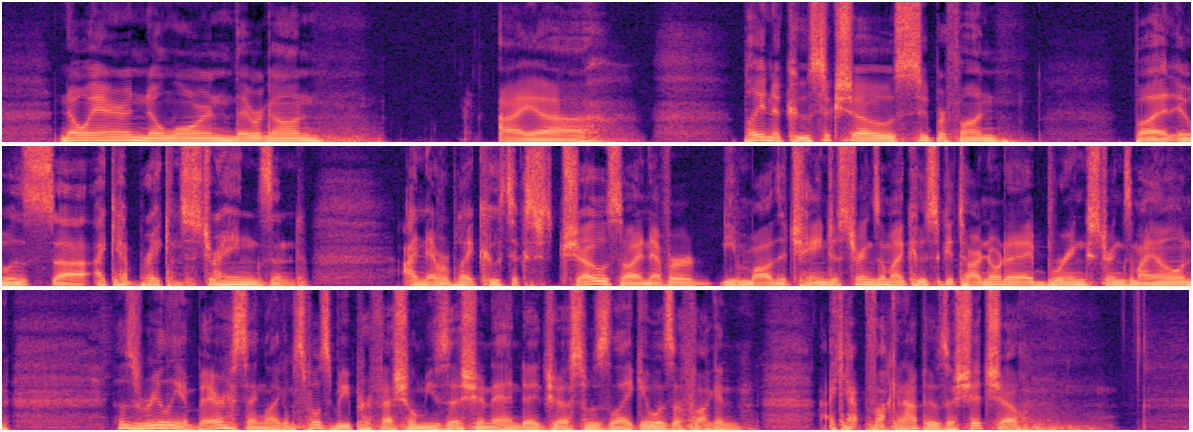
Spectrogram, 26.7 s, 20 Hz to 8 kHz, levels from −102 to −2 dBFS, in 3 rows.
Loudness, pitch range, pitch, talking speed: -19 LUFS, 110-135 Hz, 125 Hz, 185 wpm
